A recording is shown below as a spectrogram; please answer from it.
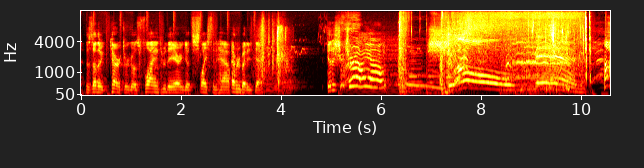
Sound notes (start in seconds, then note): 3.7 slingshot snapping; 6.3 Nutty smacking lips; 6.6 Nutty screaming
